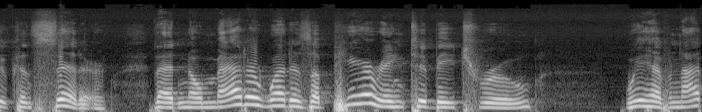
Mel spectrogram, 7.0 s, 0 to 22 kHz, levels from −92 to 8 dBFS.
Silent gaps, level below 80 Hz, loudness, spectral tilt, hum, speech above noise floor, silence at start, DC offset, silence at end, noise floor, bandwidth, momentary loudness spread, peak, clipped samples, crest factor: none; -30 dBFS; -12 LUFS; -7.5 dB/octave; none; 40 dB; 0 s; under 0.1%; 0 s; -51 dBFS; 15 kHz; 10 LU; 0 dBFS; 0.2%; 12 dB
